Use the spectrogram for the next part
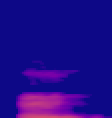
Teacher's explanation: This vowel has a low tone, so remember to lower your voice when pronouncing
